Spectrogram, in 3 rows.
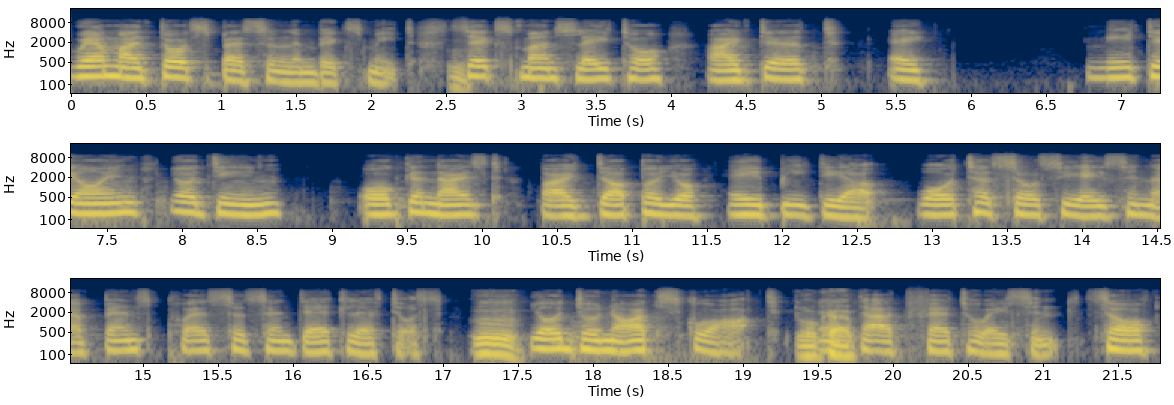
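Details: Dysarthria from cerebral palsy in a 32-year-old man, whose cerebral palsy affects speech coordination and walking.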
